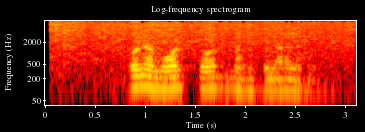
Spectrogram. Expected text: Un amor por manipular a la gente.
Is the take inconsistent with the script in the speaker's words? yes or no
no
